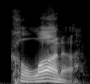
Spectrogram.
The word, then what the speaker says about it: Kalana: Kalana. Yep, no, that's how I go.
